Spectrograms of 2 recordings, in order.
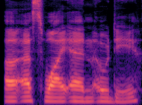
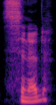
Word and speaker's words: Synod: The Synod, SYNOD, Synod, also occasionally incorrectly pronounced Synod.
